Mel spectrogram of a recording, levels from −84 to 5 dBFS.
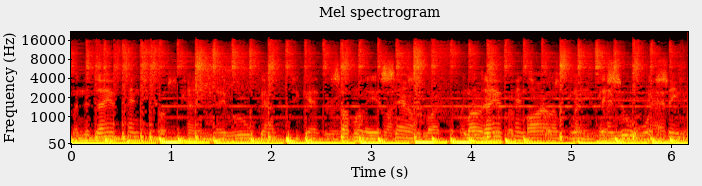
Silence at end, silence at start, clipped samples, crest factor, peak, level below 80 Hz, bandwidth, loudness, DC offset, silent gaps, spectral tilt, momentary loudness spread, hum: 0 s; 0 s; under 0.1%; 12 dB; -4 dBFS; -18 dBFS; 17 kHz; -18 LUFS; under 0.1%; none; -5 dB/octave; 4 LU; none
